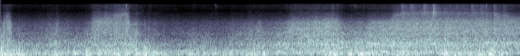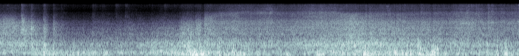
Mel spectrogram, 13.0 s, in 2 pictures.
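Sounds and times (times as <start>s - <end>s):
train wheels rumbling on rails: 0.0s - 12.9s
wheels clacking over rail joints: 3.8s - 12.9s
air rushing past: 8.6s - 12.9s.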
